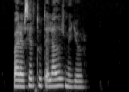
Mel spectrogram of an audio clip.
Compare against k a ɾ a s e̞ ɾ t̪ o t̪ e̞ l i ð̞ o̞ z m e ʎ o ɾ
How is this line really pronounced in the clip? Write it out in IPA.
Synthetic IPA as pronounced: p a ɾ a s e̞ ɾ t̪ u t̪ e̞ l a ð̞ o̞ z m e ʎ o ɾ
